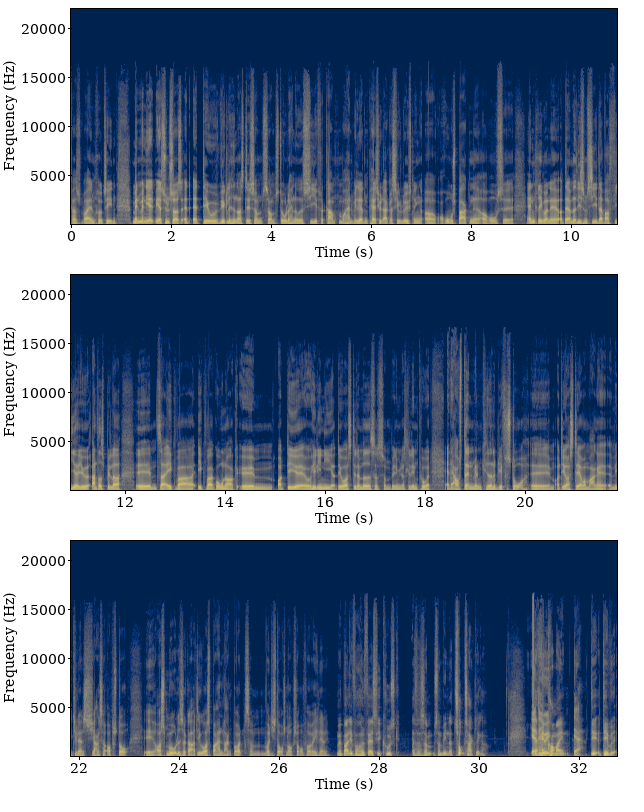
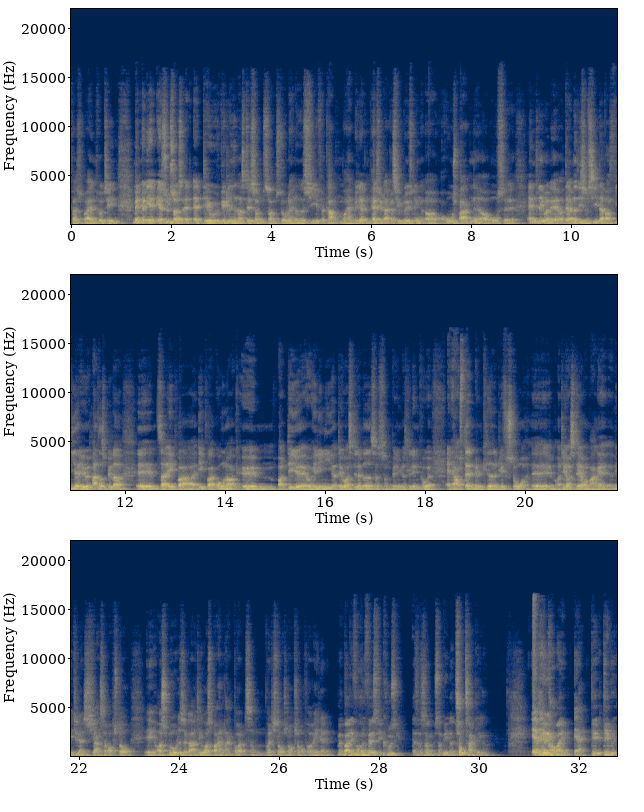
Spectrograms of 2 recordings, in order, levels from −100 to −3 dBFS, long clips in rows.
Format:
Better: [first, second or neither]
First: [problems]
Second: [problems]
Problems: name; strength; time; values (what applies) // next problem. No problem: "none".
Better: first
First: none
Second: off-mic speech; far // room echo; slight; dies away in 0.4 s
